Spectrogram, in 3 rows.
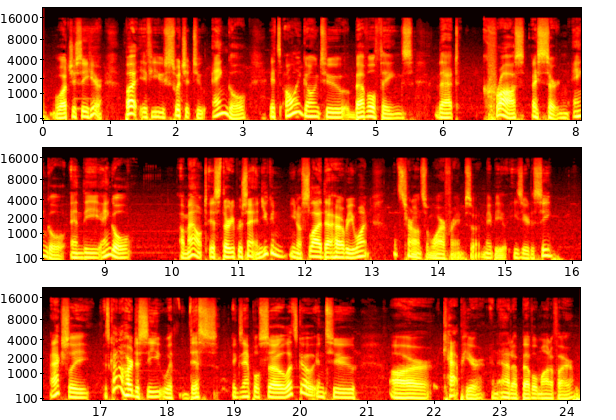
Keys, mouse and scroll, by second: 1.2-4.3 drag, 4.6-7.6 drag, 13.5-15.2 drag, 15.2 scroll up 2, 16.3-20.1 drag, 20.1 Tab, 20.9 Tab, 21.8 click, 23.4 click.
